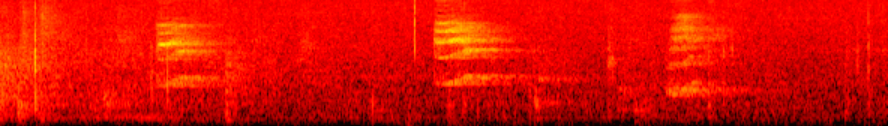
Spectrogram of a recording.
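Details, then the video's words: Young kittens, three weeks old, calling while learning to walk indoors: three clear, high-pitched meows spaced about two seconds apart, each a short rich harmonic cry, with faint soft rustling between them. "BEBEK KEDİLER ÇOK HEYECANLI 😻 MİYAVLAYARAK YÜRÜMEYİ ÖĞRENİYORLAR"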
